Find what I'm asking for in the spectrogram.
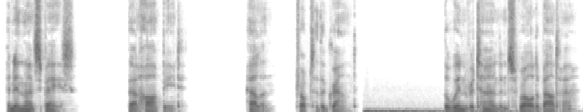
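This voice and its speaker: A man narrating a dark fantasy audio drama with measured, even storytelling. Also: sits low, husky. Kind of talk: scripted narration.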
